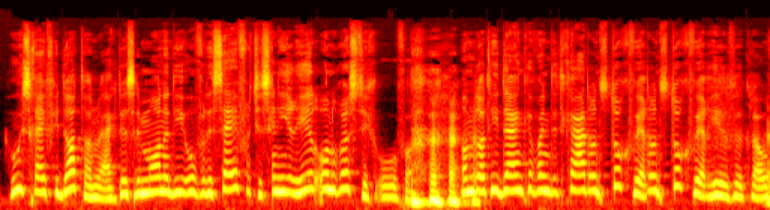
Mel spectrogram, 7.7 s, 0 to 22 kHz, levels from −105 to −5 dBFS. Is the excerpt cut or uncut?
cut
